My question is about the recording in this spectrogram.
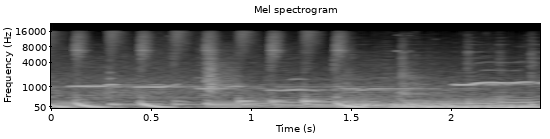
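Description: TV news segment jingle: electronic music with a quick ticking beat, a held high tone and repeated falling bass sweeps.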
